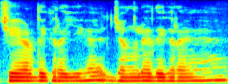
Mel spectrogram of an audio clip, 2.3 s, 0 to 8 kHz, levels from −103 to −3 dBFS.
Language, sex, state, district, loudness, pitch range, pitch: Hindi, male, Uttar Pradesh, Jyotiba Phule Nagar, -15 LUFS, 125-130 Hz, 130 Hz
